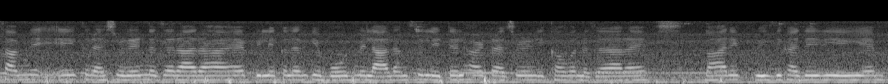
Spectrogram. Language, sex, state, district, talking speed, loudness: Hindi, female, Chhattisgarh, Raipur, 210 wpm, -18 LUFS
